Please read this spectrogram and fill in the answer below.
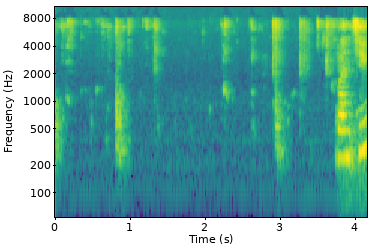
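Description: Close-up eating sounds of a hand-fed meal of crispy fried pork belly and rice: a few short, wet mouth smacks and chews, with two brief voiced murmurs, the louder one at the end.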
